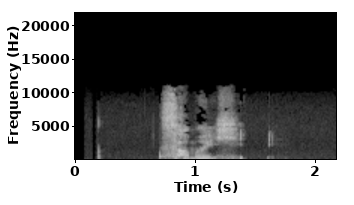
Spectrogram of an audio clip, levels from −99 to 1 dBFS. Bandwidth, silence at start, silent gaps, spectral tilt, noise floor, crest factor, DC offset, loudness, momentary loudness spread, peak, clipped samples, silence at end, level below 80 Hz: 11.5 kHz; 0.7 s; none; -1 dB/octave; -66 dBFS; 22 dB; under 0.1%; -26 LUFS; 6 LU; -10 dBFS; under 0.1%; 0.55 s; -74 dBFS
